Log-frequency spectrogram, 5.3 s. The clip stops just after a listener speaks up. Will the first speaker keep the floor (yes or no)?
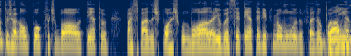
no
